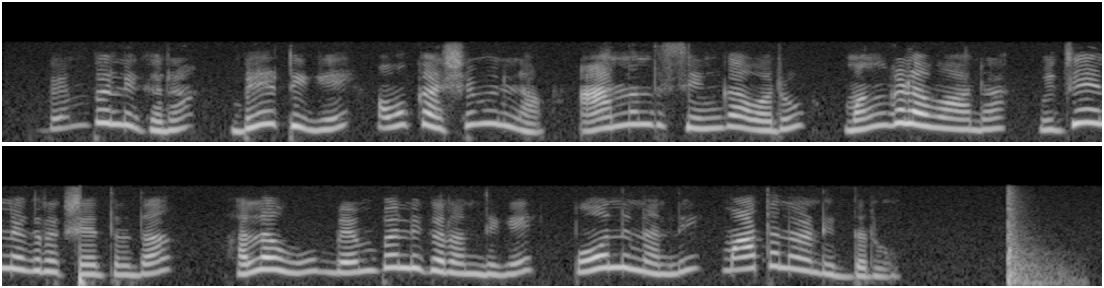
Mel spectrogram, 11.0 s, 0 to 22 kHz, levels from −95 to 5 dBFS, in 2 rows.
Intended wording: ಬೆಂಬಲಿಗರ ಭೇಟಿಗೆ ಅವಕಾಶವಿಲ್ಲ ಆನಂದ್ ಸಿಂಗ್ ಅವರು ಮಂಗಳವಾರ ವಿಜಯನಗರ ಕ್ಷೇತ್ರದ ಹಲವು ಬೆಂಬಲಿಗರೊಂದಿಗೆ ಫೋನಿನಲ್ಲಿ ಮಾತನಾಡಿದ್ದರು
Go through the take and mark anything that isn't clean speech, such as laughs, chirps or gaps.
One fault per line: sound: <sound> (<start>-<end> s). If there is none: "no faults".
sound: thud (10.5-10.9 s)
